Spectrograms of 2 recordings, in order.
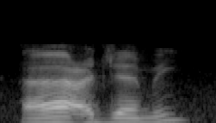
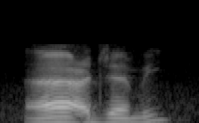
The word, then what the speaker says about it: أعجمي: النون المخفاة أو النون الخفيفة، وعندنا الهمزة التي بين بين وهي التي يطلق عليها بالهمزة المسهلة، هذه الهمزة التي بين بين التي ننطقها بهذه الطريقة، انتبهوا معي، أعجمي أعجمي، فهذه الهمزة تسمى همزة بين بين أو الهمزة المسهلة.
